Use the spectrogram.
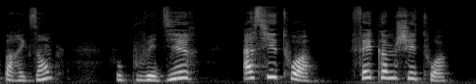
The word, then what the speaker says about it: assieds: une chaise par exemple assieds toi attention on ne prononce pas le d et e s assieds toi pour vous asseyez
